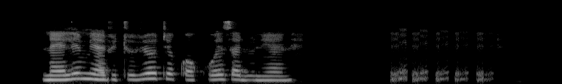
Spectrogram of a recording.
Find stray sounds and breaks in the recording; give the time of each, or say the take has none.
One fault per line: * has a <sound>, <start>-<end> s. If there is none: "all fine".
* has a laugh, 3.9-4.9 s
